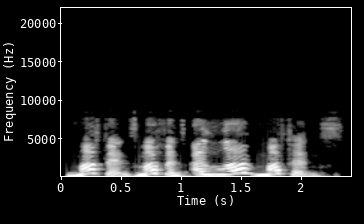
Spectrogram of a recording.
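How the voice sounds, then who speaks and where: A woman voicing an excitable, food-mad male pet dog in a children's storybook, eager and dramatic. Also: extremely high pitch, a little slow, dull audio, pitched above the performer's own voice, heavily acted. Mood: overjoyed.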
